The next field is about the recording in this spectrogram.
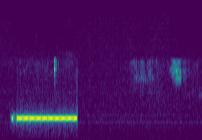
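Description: A telephone dial tone after a call is hung up: a single steady, loud mid-pitched hum lasting just over a second, cut off abruptly and followed by faint background noise.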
